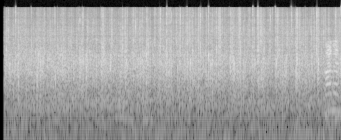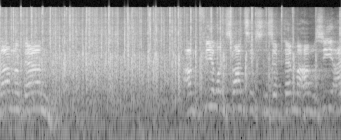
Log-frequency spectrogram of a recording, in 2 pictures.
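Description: A large crowd claps and cheers outdoors.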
